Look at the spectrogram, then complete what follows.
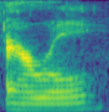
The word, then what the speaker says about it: Errol: And I know it's Errol. I will do my darnest to pronounce it correctly. Um, I can't guarantee that I won't say Earl now and then, especially if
